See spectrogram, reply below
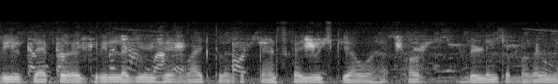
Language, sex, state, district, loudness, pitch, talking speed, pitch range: Hindi, male, Bihar, Vaishali, -19 LUFS, 105 Hz, 235 wpm, 100-110 Hz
